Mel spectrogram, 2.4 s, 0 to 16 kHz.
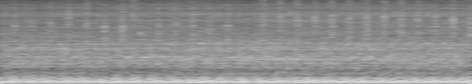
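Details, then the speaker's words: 1977 Kawasaki KZ1000A four-cylinder with used stock pipes idling steadily; faint sharp puffing tick on the exhaust pulses from a small exhaust leak at the front. "Boy, got a little exhaust leak at the front,"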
